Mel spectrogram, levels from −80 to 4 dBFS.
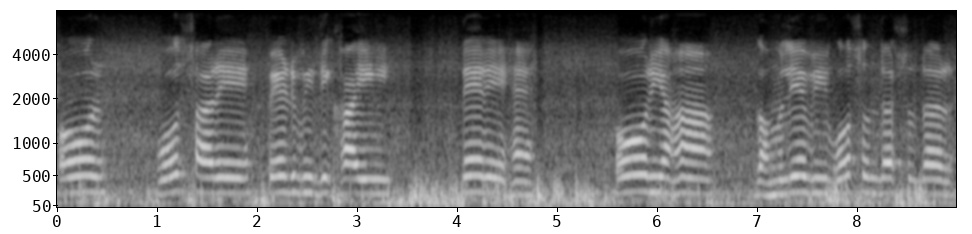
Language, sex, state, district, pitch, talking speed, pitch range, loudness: Hindi, female, Haryana, Rohtak, 235 Hz, 105 wpm, 205-245 Hz, -14 LUFS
